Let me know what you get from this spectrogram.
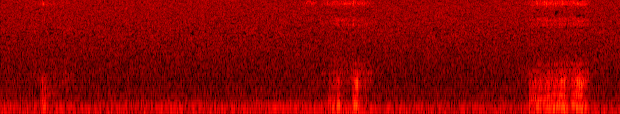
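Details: Energetic male Chihuahua puppy snoring while asleep indoors: a steady, quiet, low rumble runs throughout, broken by three short, louder breathy snorts near the start, the middle and the end.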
